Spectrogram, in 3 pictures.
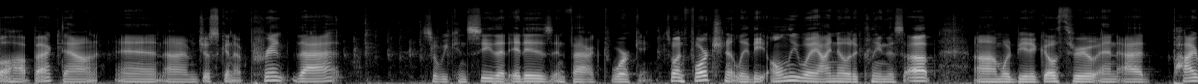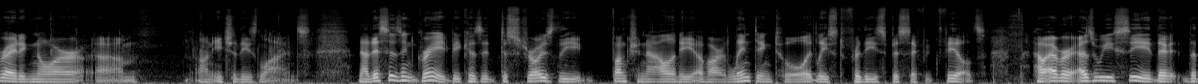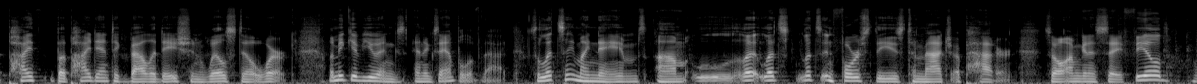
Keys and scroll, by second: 0.0-4.6 typing, 7.0 ctrl+a, 7.5 ctrl+c, 7.5-17.2 typing, 20.1-21.0 typing, 22.3-23.1 typing, 25.2 ctrl+a, 25.9 ctrl+a, 26.9 ctrl+u, 27.2 ctrl+u, 28.3-28.8 typing, 30.5-35.9 typing.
